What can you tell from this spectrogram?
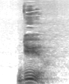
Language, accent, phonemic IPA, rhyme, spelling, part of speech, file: French, France, /dyʁ/, -yʁ, dure, verb / adjective, LL-Q150 (fra)-dure.wav
- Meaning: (verb) inflection of durer: 1. first/third-person singular present indicative/subjunctive 2. second-person singular imperative; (adjective) feminine singular of dur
